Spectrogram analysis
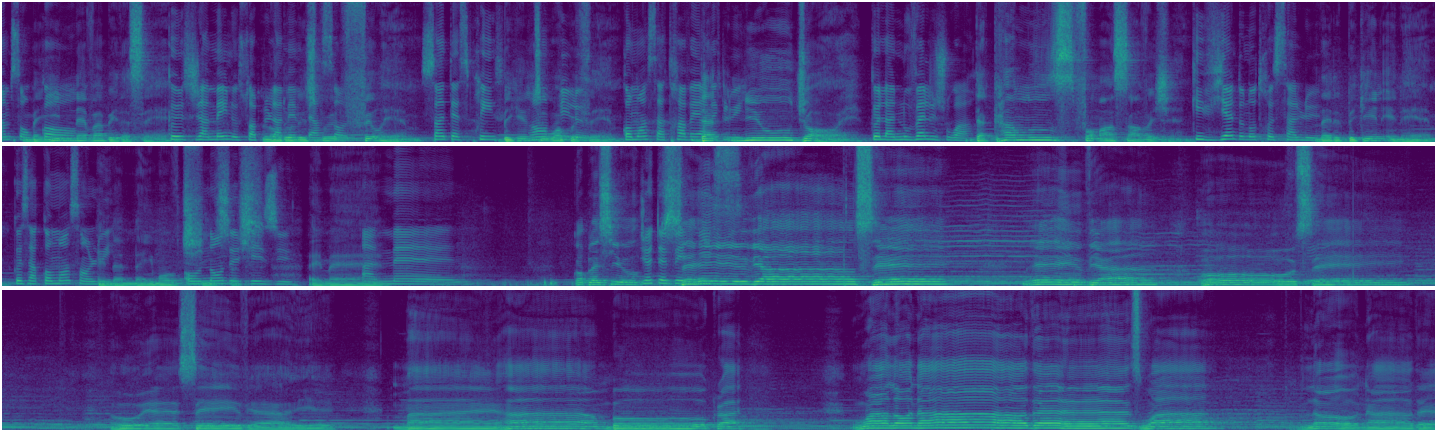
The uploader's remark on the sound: Preached during Joyful Hour Sunday Service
